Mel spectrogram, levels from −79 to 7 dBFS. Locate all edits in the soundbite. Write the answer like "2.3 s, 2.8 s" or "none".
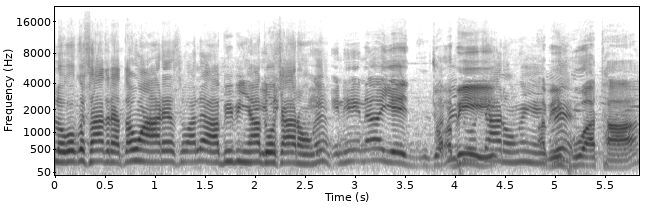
none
